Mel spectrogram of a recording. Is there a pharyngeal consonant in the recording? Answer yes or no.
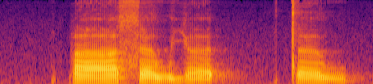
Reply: no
